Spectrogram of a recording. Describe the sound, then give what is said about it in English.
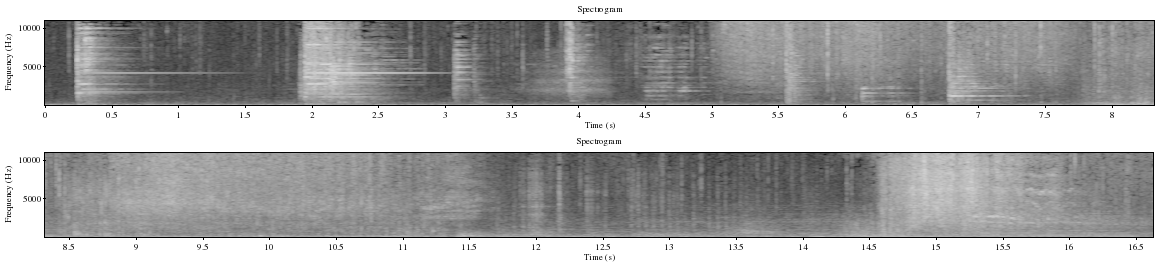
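Deep booms and a sizzling hiss from a blacksmith forging two swords in the Game of Thrones forge scene, with something melting in a cauldron. Heavy thumps recur over a steady frying-like hiss, with no talk. “So, if you don't know what's going on here, there is a cauldron and something's being melted and two new swords are being forged. And there's a very super Buffy looking blacksmith.”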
